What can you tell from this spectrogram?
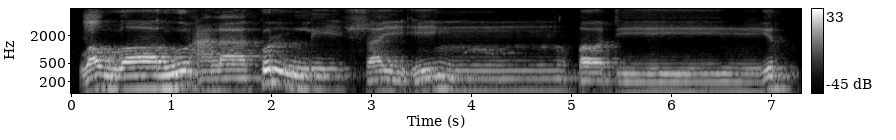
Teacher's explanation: Allahnya dibaca tebal karena harokat di depannya fathah. Lam fathah berdiri mad tabi'i.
